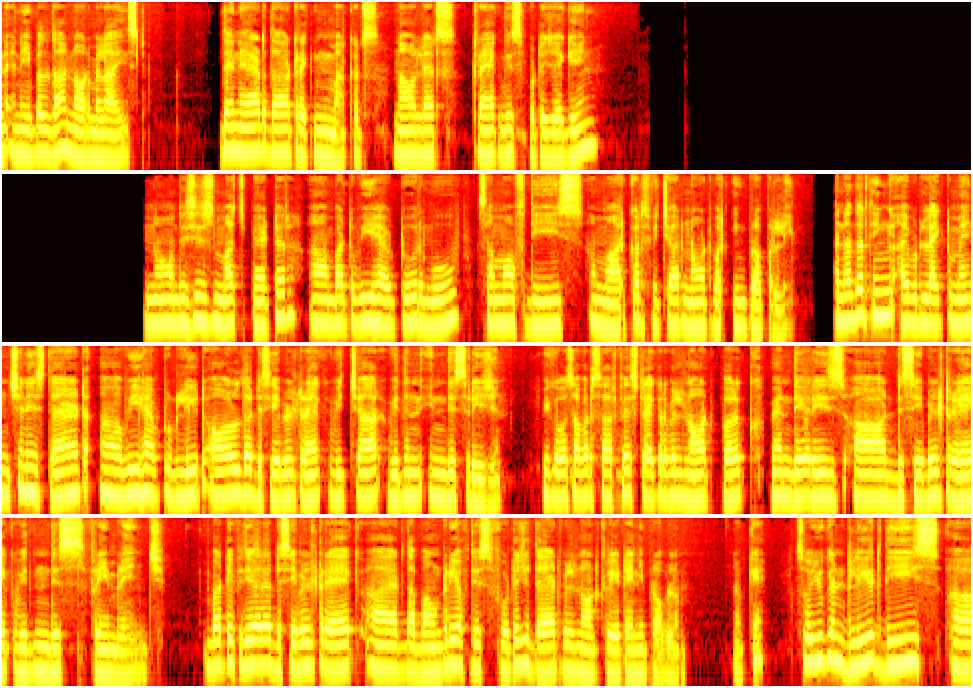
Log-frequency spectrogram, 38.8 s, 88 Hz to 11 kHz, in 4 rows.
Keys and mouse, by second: 0.1 click, 0.2-1.5 middle drag, 1.5 ctrl+z, 1.5-38.7 drag.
